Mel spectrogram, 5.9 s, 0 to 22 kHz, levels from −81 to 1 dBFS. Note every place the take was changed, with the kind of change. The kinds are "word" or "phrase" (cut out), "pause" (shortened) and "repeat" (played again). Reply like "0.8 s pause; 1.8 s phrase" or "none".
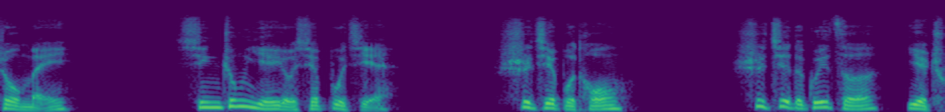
none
